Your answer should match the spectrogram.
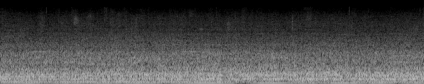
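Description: JR Kyushu 783 series electric train at the platform, giving a steady low hum from its onboard equipment.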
